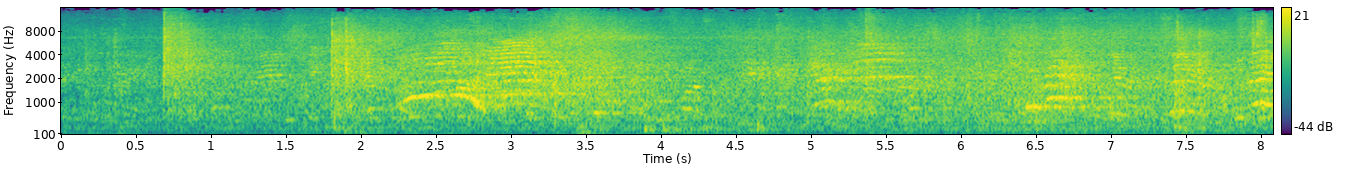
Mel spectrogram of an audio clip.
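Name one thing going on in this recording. Hockey sticks click sharply against the puck.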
